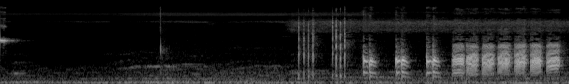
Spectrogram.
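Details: Lure call from an adult Javan myna meant to draw replies from other mynas. After a quiet start comes a series of harsh, rasping notes that speed up into a rapid chattering burst.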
